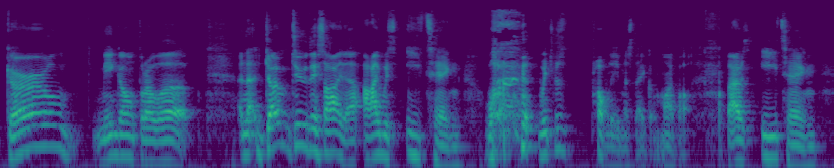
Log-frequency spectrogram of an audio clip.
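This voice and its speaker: A young man with a cold, casually reviewing a film, chatty and animated, full of fillers and acted-out reactions. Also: mid-range voice, husky. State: sniffly with a cold. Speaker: movie reviewer.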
